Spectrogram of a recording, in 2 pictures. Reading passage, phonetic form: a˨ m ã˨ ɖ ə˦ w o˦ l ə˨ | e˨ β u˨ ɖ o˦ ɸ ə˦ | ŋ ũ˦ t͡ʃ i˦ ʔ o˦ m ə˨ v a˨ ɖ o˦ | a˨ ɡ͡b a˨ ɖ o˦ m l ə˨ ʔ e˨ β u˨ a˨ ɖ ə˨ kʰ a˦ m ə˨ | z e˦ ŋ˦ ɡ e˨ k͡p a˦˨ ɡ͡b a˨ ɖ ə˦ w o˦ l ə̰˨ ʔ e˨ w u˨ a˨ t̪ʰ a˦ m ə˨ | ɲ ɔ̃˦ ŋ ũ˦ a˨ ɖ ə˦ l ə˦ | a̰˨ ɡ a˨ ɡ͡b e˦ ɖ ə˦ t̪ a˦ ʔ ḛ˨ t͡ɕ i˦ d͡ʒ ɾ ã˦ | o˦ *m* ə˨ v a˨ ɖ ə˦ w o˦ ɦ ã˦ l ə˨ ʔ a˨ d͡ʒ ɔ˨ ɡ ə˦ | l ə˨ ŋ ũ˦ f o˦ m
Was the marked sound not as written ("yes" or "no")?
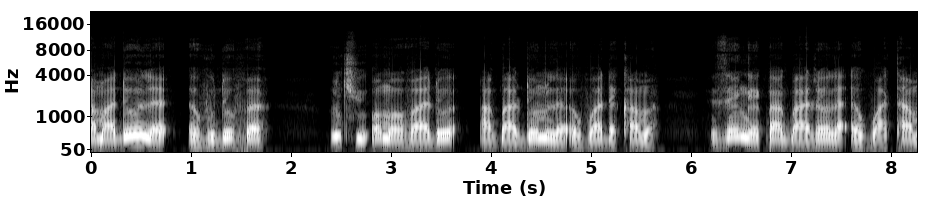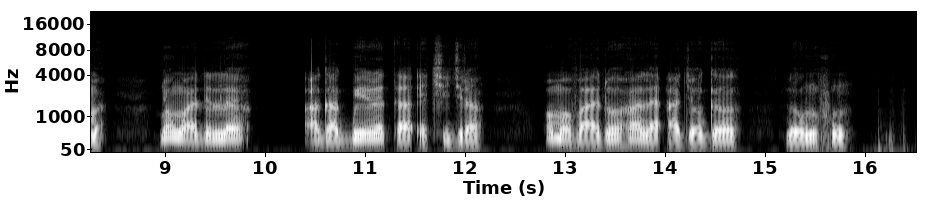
no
